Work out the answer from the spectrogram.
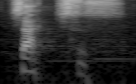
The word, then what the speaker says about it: Caksus: Because Sanskrit no C no obe pronounce it as CH in English. As all kinds of Charles and so Caksus.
